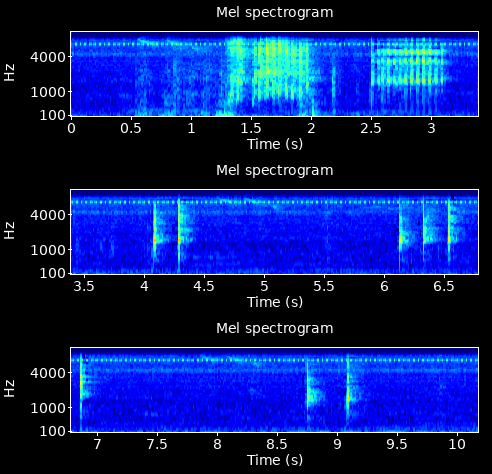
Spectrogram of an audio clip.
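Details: A male Black redstart at a nest platform, hollowing out an old nest and calling insistently to an undecided female, gives short, sharp ticking calls in pairs about two seconds apart, with rustling and thumping nearby, mostly early on.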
